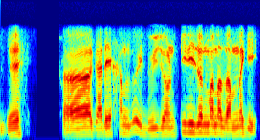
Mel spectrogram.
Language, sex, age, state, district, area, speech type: Assamese, male, 30-45, Assam, Goalpara, urban, conversation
